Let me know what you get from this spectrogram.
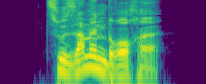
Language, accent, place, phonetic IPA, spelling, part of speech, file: German, Germany, Berlin, [t͡suˈzamənˌbʁʊxə], Zusammenbruche, noun, De-Zusammenbruche.ogg
- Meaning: dative of Zusammenbruch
